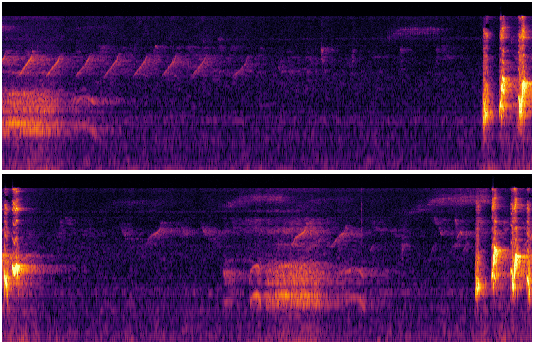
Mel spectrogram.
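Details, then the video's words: Stripe-throated bulbul lure song: two loud, bubbly five-note phrases about five seconds apart, each closing on a drawn-out note. Softer, lower warbled chatter sits between them, along with a short series of faint high ticks. "Suara pikat merbah lekir gacor"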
